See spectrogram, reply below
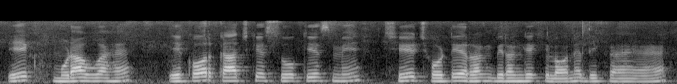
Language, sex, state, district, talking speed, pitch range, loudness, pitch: Hindi, male, Jharkhand, Garhwa, 160 wpm, 150-165 Hz, -18 LUFS, 155 Hz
